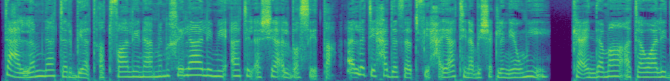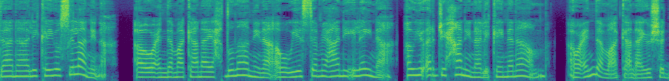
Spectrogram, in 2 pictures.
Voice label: arabic voice over female elearning

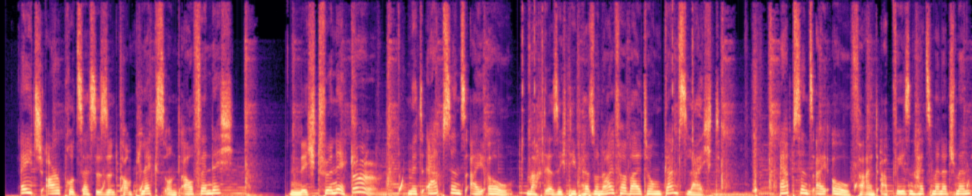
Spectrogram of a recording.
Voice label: german voice over female narrator

